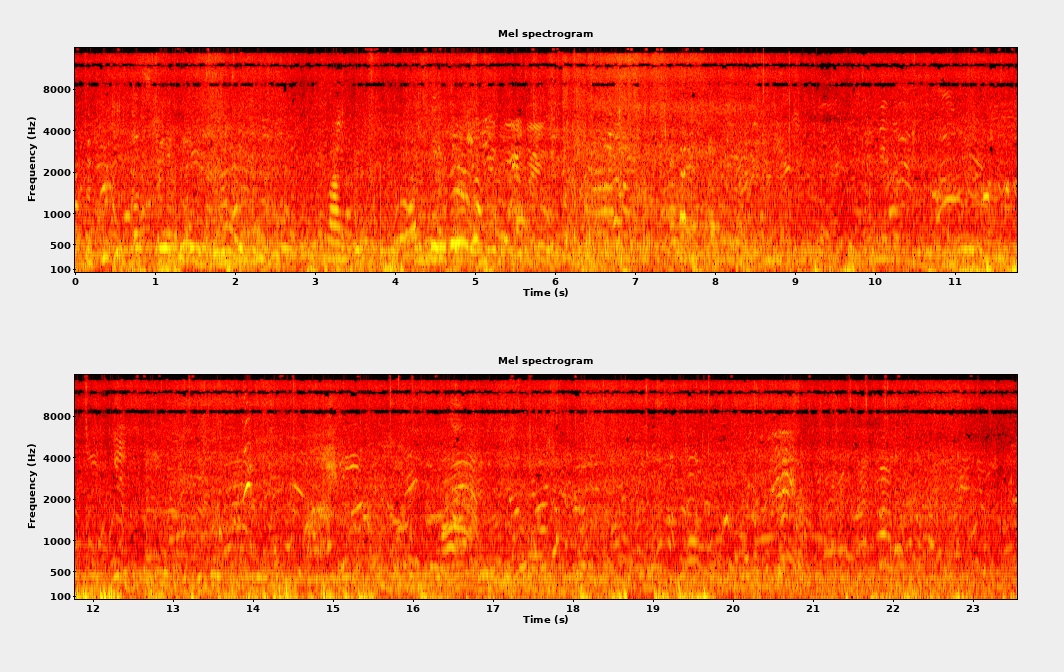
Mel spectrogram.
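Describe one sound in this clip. Children shout and squeal while playing in water.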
